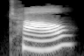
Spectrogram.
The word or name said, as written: 潮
